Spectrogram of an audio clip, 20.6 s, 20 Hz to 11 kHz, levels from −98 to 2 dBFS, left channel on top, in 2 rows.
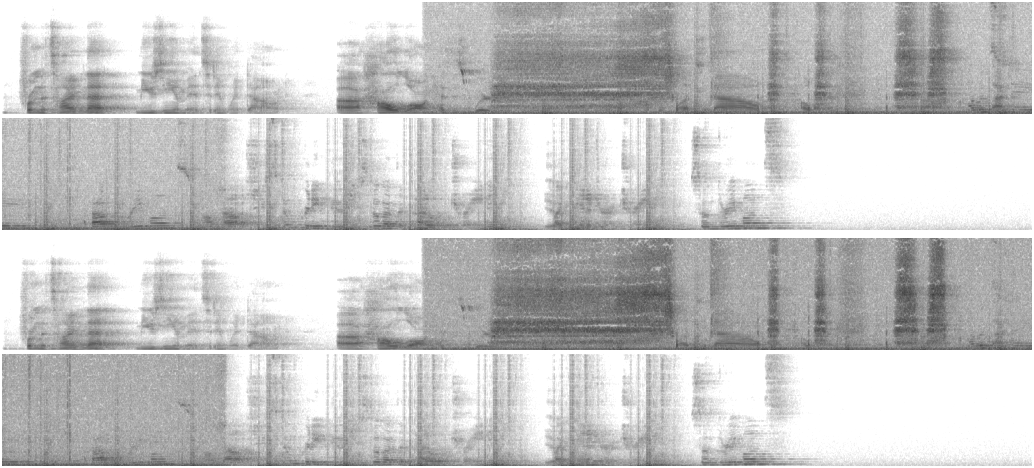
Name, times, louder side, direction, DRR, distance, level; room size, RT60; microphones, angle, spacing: voice 1, 0.2-1.0 1.3-2.8 3.3-7.6 7.9-8.6 9.2-9.5 9.9-10.0 15.7-15.9, left 3 dB, 25° left, 5 dB, 0.7 m, -40 dB
sound 1, 4.2-12.5, right 6 dB, 25° right, 0.7 m, -31 dB
sound 2, 5.4-5.7 6.0-6.4 6.7-7.2 7.5-8.0 8.3-8.7 9.0-9.5 9.8-10.2 10.5-11.0 11.3-11.7 12.0-12.5 12.8-13.2 13.5-14.0 14.3-14.7 15.0-15.5 15.8-16.3 16.6-17.0, equal, 5° left, 1.8 m, -36 dB
voice 2, 9.6-10.6 11.1-15.4 15.8-18.1, left 1 dB, 50° left, 2 dB, 4.0 m, -43 dB
13.5 x 10.5 x 7.5 m, 0.98 s
head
